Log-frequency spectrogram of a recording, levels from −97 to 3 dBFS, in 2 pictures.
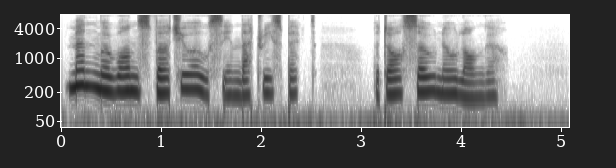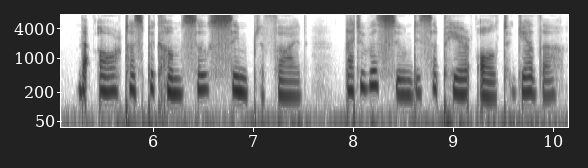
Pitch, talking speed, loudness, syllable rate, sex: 200 Hz, 140 wpm, -23 LUFS, 4.8 syllables/s, female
